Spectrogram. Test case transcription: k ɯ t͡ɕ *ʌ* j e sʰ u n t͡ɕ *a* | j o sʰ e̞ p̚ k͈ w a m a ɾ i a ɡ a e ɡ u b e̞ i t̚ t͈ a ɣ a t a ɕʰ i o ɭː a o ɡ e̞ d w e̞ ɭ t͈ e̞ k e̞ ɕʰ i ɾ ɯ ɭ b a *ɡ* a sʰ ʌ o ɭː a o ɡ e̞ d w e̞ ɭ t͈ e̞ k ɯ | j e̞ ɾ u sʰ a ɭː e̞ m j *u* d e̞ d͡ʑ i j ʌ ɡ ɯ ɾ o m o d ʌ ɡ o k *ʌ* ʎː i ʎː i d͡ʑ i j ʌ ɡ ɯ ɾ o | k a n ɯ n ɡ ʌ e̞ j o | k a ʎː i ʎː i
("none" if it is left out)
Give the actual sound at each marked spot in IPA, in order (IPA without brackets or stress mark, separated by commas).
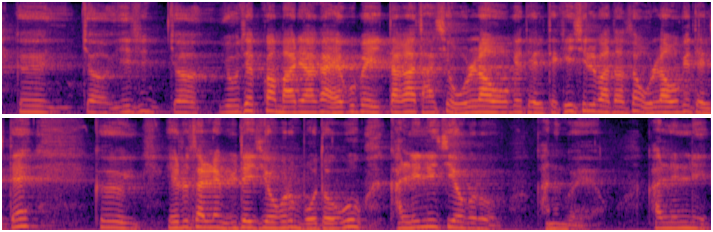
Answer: ʌ, ʌ, d, u, a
